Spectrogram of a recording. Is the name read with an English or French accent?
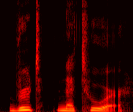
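French. It is read with a French pronunciation.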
